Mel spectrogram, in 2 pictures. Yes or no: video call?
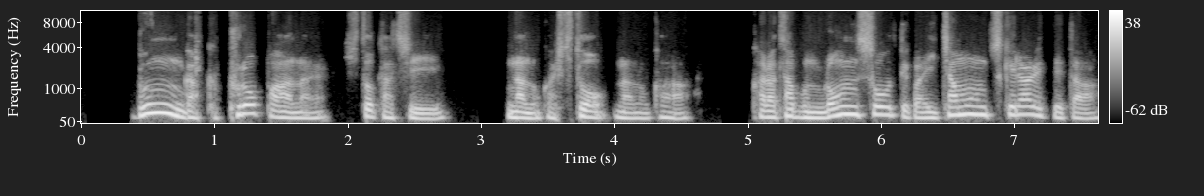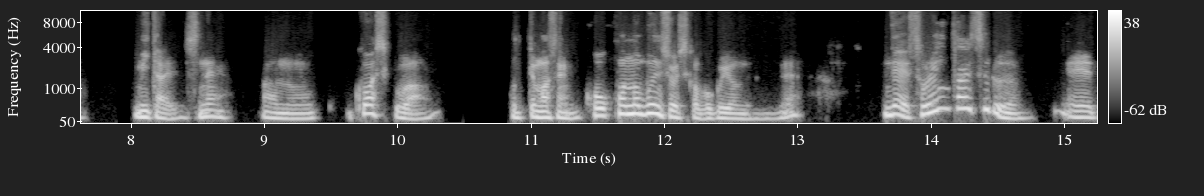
yes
